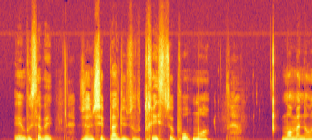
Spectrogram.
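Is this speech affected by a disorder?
Yes: ALS (Charcot's disease); advanced, increasing oxygen use, lies down a lot, muscle pain, constant contractures.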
